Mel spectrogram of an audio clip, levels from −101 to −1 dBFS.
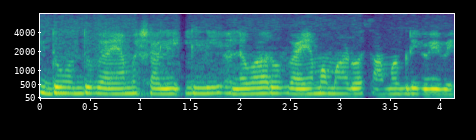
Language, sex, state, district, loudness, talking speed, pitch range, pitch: Kannada, female, Karnataka, Dharwad, -17 LUFS, 145 wpm, 185-200 Hz, 190 Hz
